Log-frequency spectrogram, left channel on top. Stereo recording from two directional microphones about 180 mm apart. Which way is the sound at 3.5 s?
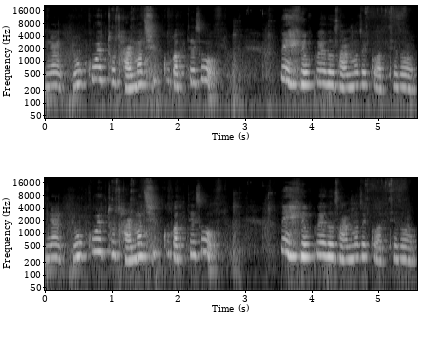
20° left (ahead or behind).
